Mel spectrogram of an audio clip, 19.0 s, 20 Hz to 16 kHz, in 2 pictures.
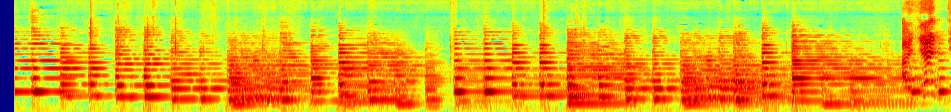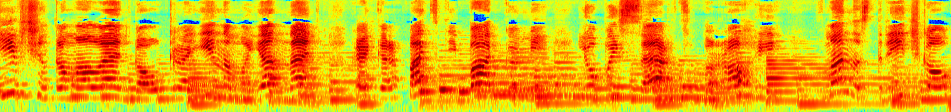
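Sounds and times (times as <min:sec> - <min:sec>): piano playing notes and chords: 0:00.2 - 0:19.0.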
